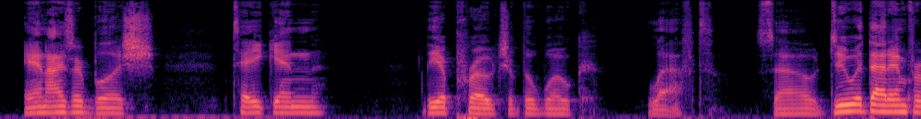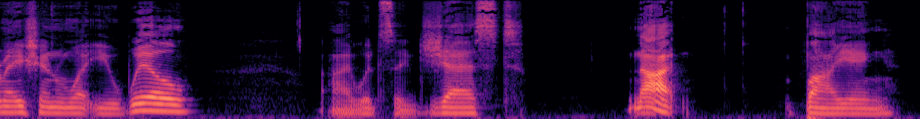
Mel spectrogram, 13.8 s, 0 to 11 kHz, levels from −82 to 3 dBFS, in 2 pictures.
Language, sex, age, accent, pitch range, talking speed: English, male, 30-49, American, 110-130 Hz, 90 wpm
